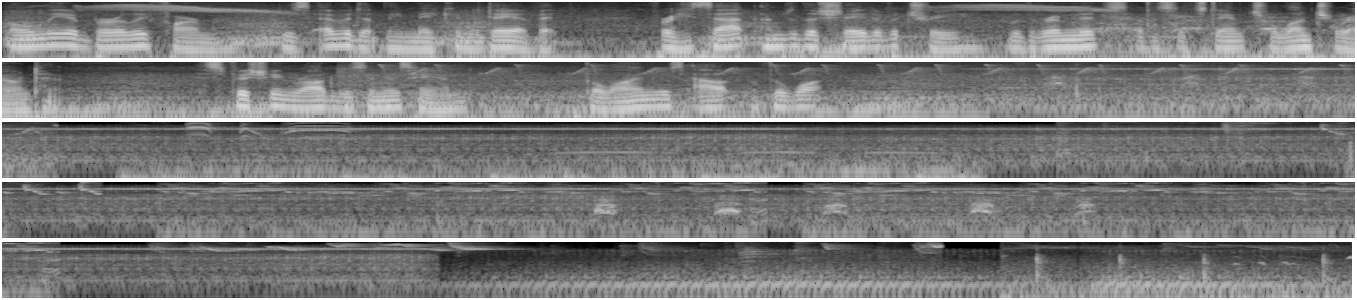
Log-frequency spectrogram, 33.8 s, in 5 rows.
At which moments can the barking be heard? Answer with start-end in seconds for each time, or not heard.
5.3-6.9, 11.9-13.3, 23.2-25.8.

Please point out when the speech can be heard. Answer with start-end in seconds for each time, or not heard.
0.0-10.8.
